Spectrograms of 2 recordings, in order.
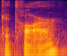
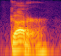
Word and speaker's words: Qatar: A M specifically Qatar I call it guitar I'm told to pronounce it gutter okay it's q-a-t-a-r but I'm going to call it guitar because that's the way I pronounce it uh and Texas A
